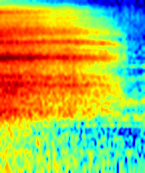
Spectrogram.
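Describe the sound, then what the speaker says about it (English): A big, energizing breath taken during a yoga session for chest and shoulders: one long, close exhale sighing out gradually, audible as airy breath that fades over about a second and a half. "Let's take a nice big energizing breath"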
